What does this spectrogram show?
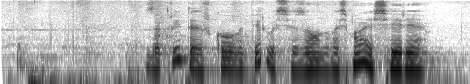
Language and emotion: Russian, neutral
